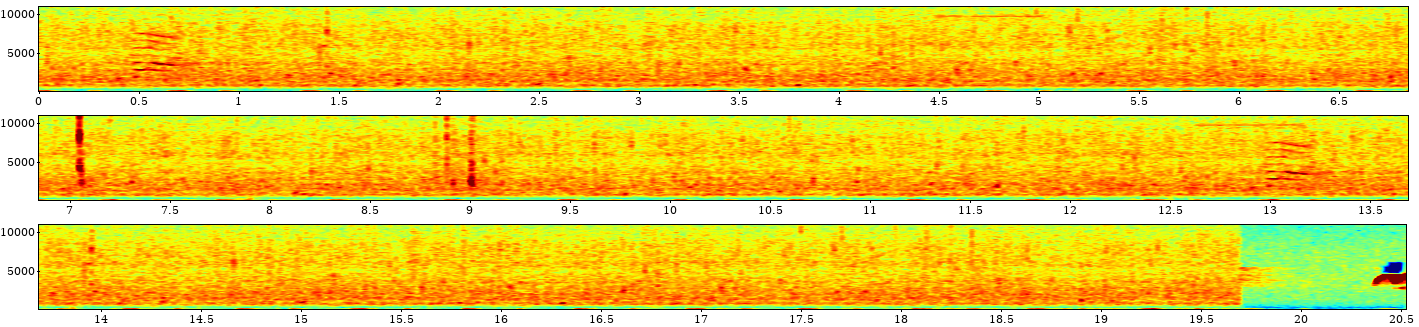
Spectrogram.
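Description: Steady rush of a mountain stream's flowing water, with frequent irregular low bumps on the microphone.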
